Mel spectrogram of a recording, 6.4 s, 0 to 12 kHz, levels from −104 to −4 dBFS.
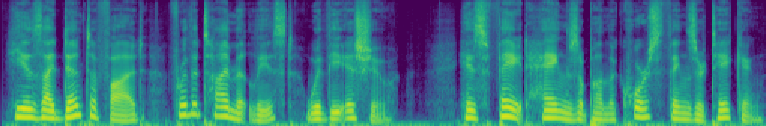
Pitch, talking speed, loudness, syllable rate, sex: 145 Hz, 190 wpm, -18 LUFS, 5.1 syllables/s, male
